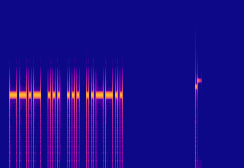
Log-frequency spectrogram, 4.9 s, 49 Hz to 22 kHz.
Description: Morse code, heard as a keyed tone, about 25 wpm, 700 Hz. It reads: QSS?
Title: Q-Codes Repeated 3x 25wpm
